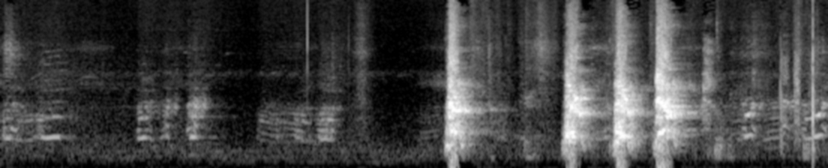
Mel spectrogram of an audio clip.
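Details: Young Australian Shepherd and Corgi mix named Buzz meets Bread Bandit the cat at home; soft whimpers and short yips open, then four loud barks burst out in quick succession near the end.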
